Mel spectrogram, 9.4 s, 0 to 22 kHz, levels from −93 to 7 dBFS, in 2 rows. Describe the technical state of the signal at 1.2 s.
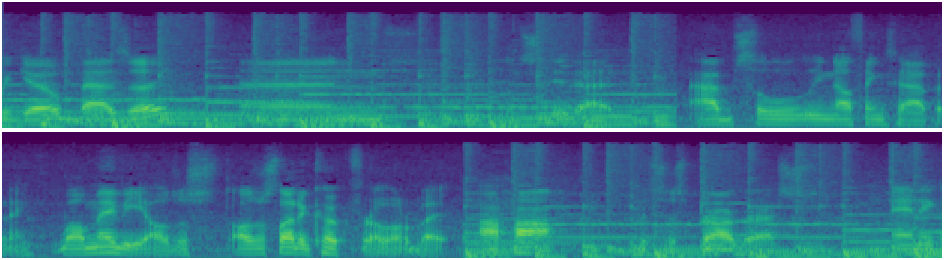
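At 1.2 s the signal is intact, with no audible fault at that moment.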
